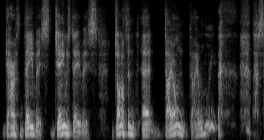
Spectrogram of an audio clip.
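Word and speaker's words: Djanogly: Crosby, James Daly, Gareth Davis, James Davis, Jonathan Dionley, that's how you say it, Ruth Edwards, Nigel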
